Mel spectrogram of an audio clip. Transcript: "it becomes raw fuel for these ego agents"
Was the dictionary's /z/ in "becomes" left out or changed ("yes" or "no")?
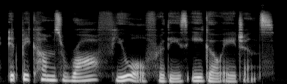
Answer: no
